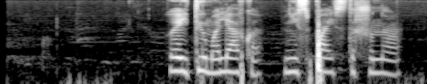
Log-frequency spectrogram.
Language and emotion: Russian, angry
